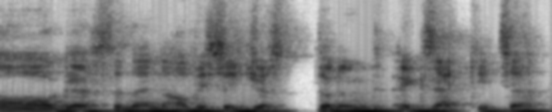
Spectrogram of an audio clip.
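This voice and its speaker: English accent, male voice. This man's speech carries it throughout. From England. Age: 30s. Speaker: streamer and darts player. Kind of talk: interview.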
